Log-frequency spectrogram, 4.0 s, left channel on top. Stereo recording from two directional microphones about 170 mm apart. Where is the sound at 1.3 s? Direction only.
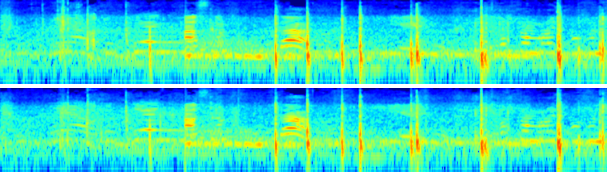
40° left (ahead or behind).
